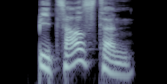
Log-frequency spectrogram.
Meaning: 1. superlative degree of bizarr 2. inflection of bizarr: strong genitive masculine/neuter singular superlative degree
- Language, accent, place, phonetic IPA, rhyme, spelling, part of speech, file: German, Germany, Berlin, [biˈt͡saʁstn̩], -aʁstn̩, bizarrsten, adjective, De-bizarrsten.ogg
